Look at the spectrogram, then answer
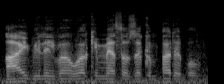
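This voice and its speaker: An actor playing a stoic, deadpan ex-gangster assassin in a video game, terse and measured over a two-way radio. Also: male voice, mid-range voice. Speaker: game character, lookout. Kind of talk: video game cutscene acting. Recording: radio transmission with faint noise.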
